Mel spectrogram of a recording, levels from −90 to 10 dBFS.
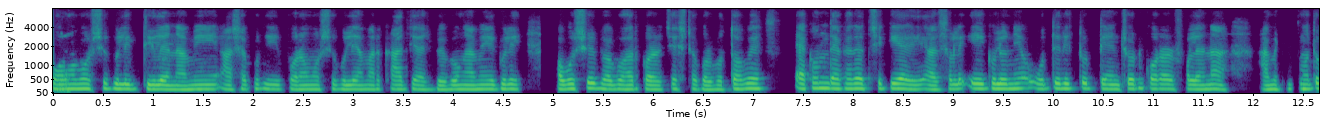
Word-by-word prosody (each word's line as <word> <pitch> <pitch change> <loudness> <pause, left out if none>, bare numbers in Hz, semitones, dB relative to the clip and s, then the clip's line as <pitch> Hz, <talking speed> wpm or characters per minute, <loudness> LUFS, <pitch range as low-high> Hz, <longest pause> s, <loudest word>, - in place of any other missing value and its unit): পরামর্শগুলি 165 +1 +2 0.2
দিলেন 155 -2 +4
আমি 150 +2 +1 0.3
আশা 150 +2 -4
করি, 170 0 -4
এই 155 - -3
পরামর্শগুলি 150 0 -1
আমার 150 0 -2
কাজে 155 +1 -2
আসবে। 140 +1 -5
এবং 150 +1 +1
আমি 155 +1 +1
এগুলি 160 +1 0 0.5
অবশ্যই 170 +4 +2
ব্যবহার 155 -1 +1
করার 145 -2 +2
চেষ্টা 165 0 -4
করব। 145 -1 0 0.2
তবে 170 +2 +3 0.5
এখন 185 +2 +1
দেখা 170 0 +1
যাচ্ছে 175 0 0
কি, 180 - +2
এই 155 -1 +1 0.2
আসলে 160 +4 -2 0.2
এইগুলো 170 0 +4
নিয়ে 180 +1 +1 0.2
অতিরিক্ত 175 +1 0 0.2
টেনশন 165 0 +1
করার 165 -1 +1
ফলে 155 -1 +1
না 165 - +1 0.4
আমি 150 +1 +2
ঠিকমতো 165 +2 -2
160 Hz, 160 wpm, -19 LUFS, 150-170 Hz, 0.5 s, দিলেন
